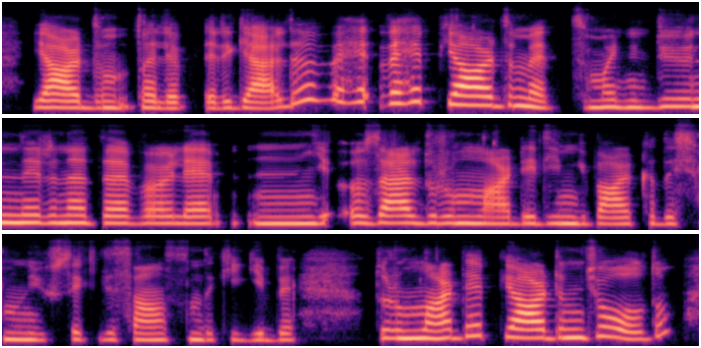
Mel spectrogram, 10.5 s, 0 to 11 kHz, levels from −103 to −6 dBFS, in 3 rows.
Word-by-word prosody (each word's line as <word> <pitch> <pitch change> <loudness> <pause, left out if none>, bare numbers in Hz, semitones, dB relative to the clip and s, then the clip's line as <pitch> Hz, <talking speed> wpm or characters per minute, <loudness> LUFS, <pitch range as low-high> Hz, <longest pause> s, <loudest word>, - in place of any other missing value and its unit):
yardım 195 -1 +2
talepleri 180 -1 -5
geldi 180 - 0 0.2
ve 370 - -2
hep 365 - -5
ve 320 - +4
hep 370 +2 -2
yardım 265 -3 +6
ettim. 195 0 -4
Hani, 200 -2 -2
düğünlerine 225 -1 +1
de 205 -2 0
böyle, 200 0 -1 0.2
ımm, 195 0 0
y 200 +1 -2
özel 215 0 +2
durumlar, 200 -2 -2
dediğim 200 0 -2
gibi, 190 0 -5
arkadaşımın 190 +1 -3
yüksek 190 +1 -7
lisansındaki 190 -1 -5
gibi 185 +1 -8 0.4
durumlarda 235 +3 +3
hep 310 -2 -6
yardımcı 250 +1 +4
oldum. 230 - -2
200 Hz, 155 wpm, -23 LUFS, 190-225 Hz, 0.4 s, yardım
